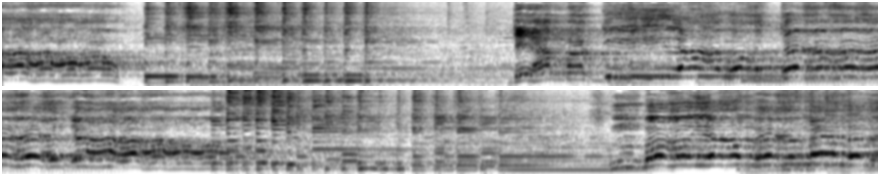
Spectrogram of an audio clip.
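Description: Live flamenco cante: a man sings in a wavering, ornamented voice over a flamenco guitar. About a second in the voice drops out and the guitar plays strummed chords alone. The singing returns about four seconds in and carries on over the guitar.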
